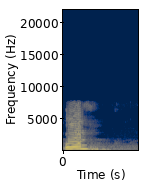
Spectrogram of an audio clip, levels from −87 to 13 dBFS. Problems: none marked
